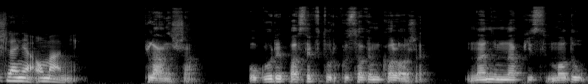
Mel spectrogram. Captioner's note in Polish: Głos męski z offu, audiodeskrypcja planszy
